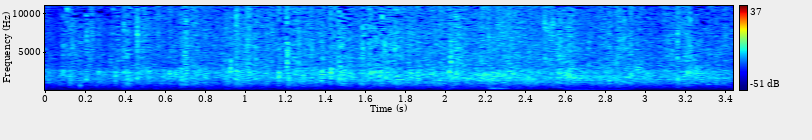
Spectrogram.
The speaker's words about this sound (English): When we go ahead and clap, that's okay.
